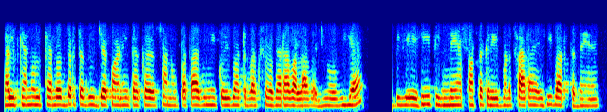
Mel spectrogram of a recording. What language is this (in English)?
Punjabi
